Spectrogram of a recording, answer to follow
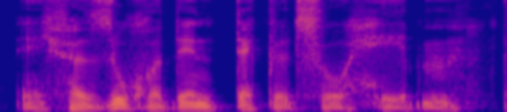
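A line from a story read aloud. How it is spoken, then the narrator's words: Growling. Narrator (German): knurrte Maas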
